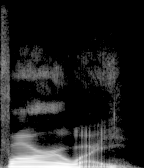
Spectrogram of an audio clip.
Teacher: it's better to pronounce them like this far away and you don't drop the r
